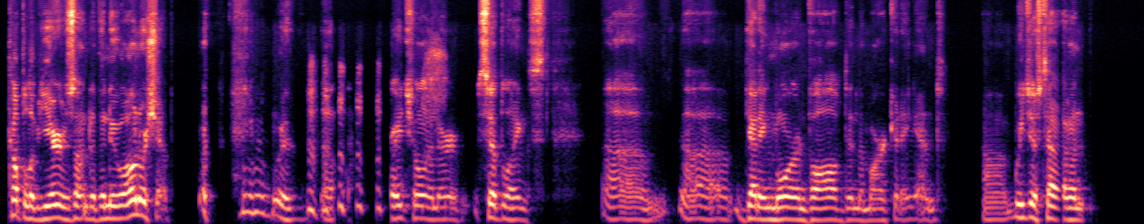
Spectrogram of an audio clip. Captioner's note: laugh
